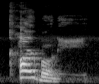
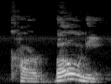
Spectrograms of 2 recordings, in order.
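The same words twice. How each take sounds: First: The stress falls on a different syllable. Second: The stress falls on the usual syllable. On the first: The speaker calls it wrong. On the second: The speaker calls it right.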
